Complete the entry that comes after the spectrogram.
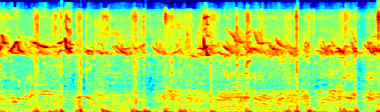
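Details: Towa towa, the chestnut-bellied seed finch, singing in a competition at Corriverton. Thin, high chirping notes with quick bent slurs run nearly continuously beneath loud voices of the watching crowd.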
